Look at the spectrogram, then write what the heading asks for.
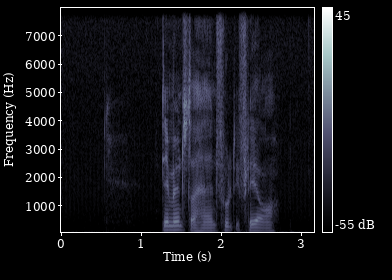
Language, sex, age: Danish, male, 24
